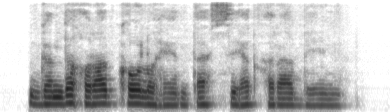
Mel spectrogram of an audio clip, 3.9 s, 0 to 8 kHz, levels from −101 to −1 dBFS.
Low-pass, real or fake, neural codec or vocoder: 7.2 kHz; fake; codec, 16 kHz, 8 kbps, FreqCodec, smaller model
